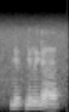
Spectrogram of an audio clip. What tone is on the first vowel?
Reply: low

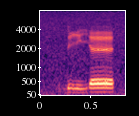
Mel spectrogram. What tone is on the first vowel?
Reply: low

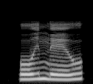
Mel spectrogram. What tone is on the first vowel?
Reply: rising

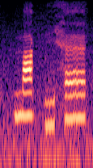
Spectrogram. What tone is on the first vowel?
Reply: high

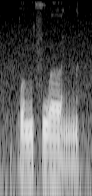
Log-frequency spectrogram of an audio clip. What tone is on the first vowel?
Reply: rising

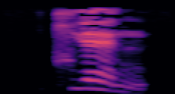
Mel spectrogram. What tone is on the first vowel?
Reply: falling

